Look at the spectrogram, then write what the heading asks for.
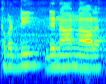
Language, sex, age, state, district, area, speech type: Punjabi, male, 30-45, Punjab, Mansa, urban, spontaneous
